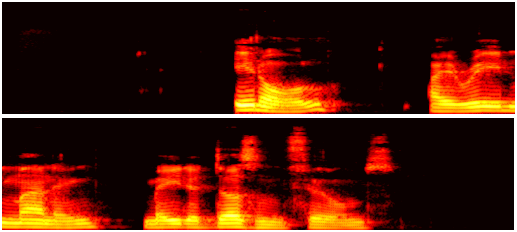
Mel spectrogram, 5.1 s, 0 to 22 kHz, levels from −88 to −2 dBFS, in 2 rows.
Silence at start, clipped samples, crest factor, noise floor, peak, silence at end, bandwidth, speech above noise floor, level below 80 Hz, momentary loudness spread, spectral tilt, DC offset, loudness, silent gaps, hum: 1.15 s; under 0.1%; 20 dB; -85 dBFS; -4 dBFS; 0.65 s; 13 kHz; 64 dB; -68 dBFS; 13 LU; -6.5 dB/octave; under 0.1%; -22 LUFS; 2.09-2.13 s; none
